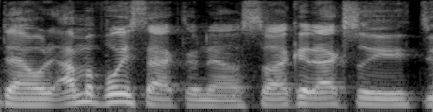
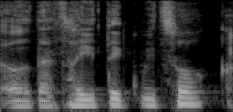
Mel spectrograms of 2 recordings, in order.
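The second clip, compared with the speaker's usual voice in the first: soft, put-on British accent; 7 dB quieter than usual. Mimicking how British people react to their accent being copied, in a British accent. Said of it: "British people hate it when you try to make their accent".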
